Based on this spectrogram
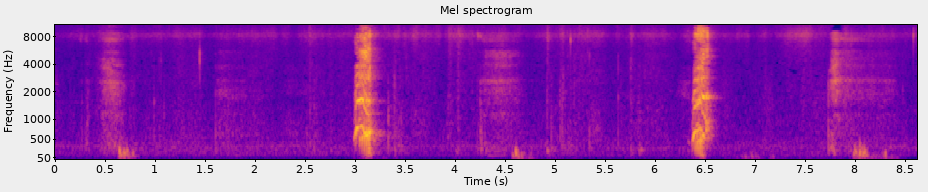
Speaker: okay please have another hiccup there we go okay uh uh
